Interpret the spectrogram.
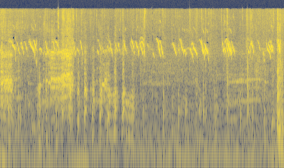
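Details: Chorus of baby chickens chirping, rapid high peeps from several chicks, with a brief lower rustling sound early on and scattered clicks.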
